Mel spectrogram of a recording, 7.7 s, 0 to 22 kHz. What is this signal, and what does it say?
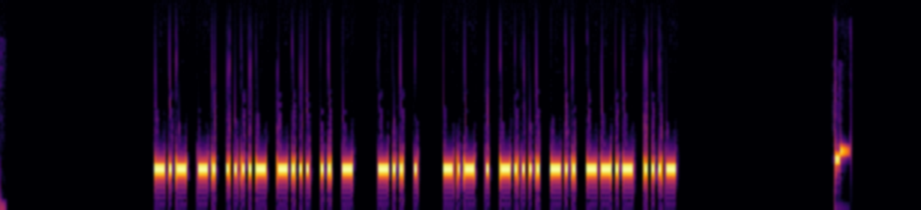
Morse code, heard as a keyed tone, about 40 wpm, 700 Hz. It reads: KN4BIT DE KE6DQV
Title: USA Callsign DE Callsign - 6 Characters - 40wpm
